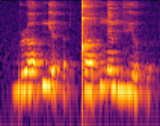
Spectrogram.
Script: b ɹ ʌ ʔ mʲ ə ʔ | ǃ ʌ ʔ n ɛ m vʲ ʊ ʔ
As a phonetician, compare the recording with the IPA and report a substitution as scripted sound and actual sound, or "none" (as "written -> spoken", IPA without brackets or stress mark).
none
